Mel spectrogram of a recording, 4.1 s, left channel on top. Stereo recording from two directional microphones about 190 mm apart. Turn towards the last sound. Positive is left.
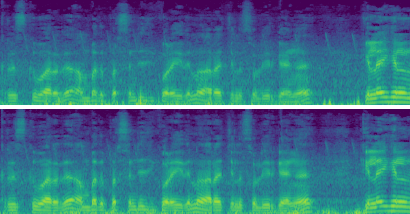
turn(degrees=-25)  # may be behind; listen again after turning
